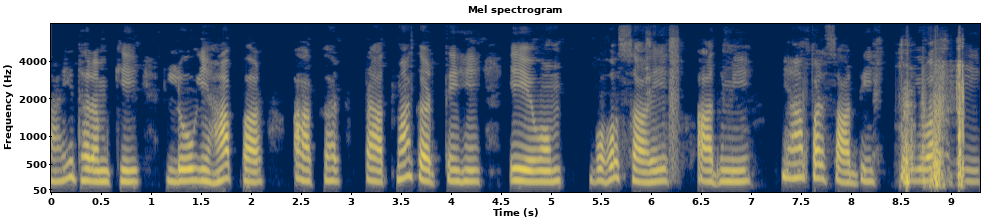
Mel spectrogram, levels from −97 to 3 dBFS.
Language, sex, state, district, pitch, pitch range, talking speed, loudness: Hindi, female, Bihar, Saran, 205 Hz, 195-215 Hz, 130 wpm, -17 LUFS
